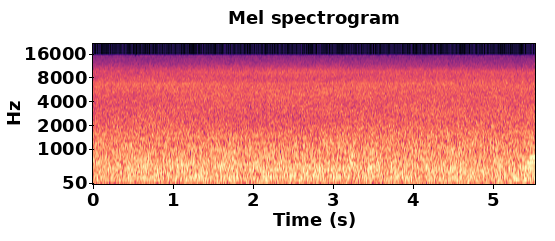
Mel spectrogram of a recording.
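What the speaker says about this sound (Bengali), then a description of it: "ওই যে জল চলে যাচ্ছে" Water rushing along a mountain stream in Sikkim, a steady, dense broadband roar that stays even and close throughout with no pauses.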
